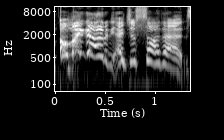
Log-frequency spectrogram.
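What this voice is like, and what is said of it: Yelling loudly into microphone. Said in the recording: “I'm yelling ... stop yelling directly into the microphone”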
